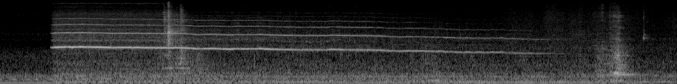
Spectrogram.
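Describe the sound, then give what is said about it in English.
A kettle whistles as water boils for tea, a steady shrill tone with layered harmonics that starts abruptly and holds for several seconds, slowly sagging in pitch over a low background hum, with no talking. “I boil the water twice just to make it safe.”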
